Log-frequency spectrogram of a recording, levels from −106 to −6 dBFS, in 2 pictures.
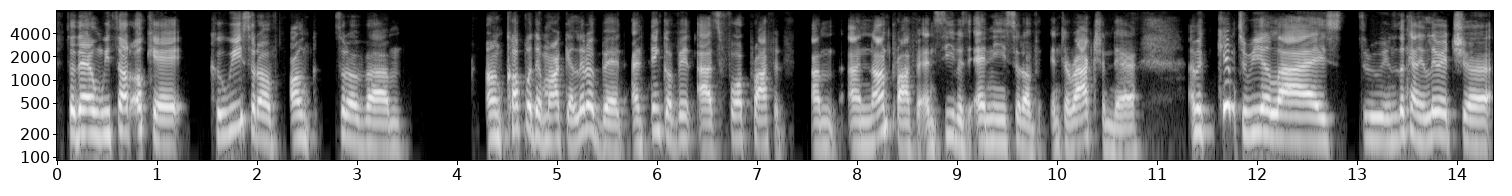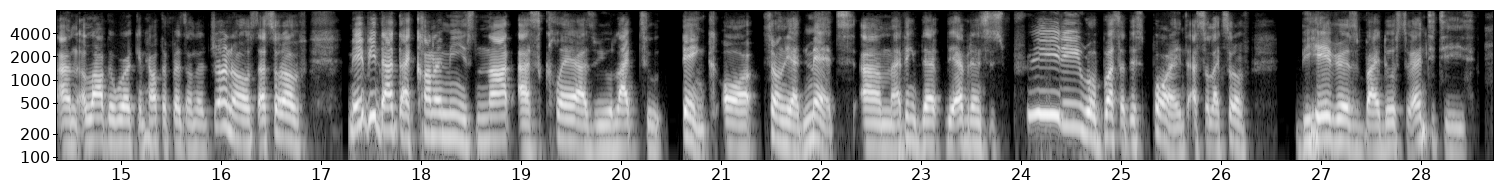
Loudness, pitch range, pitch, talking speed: -21 LUFS, 140-190 Hz, 155 Hz, 210 wpm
